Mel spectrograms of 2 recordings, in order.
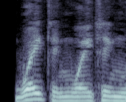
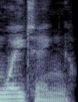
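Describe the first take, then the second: First: Said in the usual way. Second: "waiting." dropped much lower, falling away; trailing off. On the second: Acted. Narrator drags out the wait, "waiting." low and trailing. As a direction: let "waiting." sink low and fade out. Bored wait outside the door.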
